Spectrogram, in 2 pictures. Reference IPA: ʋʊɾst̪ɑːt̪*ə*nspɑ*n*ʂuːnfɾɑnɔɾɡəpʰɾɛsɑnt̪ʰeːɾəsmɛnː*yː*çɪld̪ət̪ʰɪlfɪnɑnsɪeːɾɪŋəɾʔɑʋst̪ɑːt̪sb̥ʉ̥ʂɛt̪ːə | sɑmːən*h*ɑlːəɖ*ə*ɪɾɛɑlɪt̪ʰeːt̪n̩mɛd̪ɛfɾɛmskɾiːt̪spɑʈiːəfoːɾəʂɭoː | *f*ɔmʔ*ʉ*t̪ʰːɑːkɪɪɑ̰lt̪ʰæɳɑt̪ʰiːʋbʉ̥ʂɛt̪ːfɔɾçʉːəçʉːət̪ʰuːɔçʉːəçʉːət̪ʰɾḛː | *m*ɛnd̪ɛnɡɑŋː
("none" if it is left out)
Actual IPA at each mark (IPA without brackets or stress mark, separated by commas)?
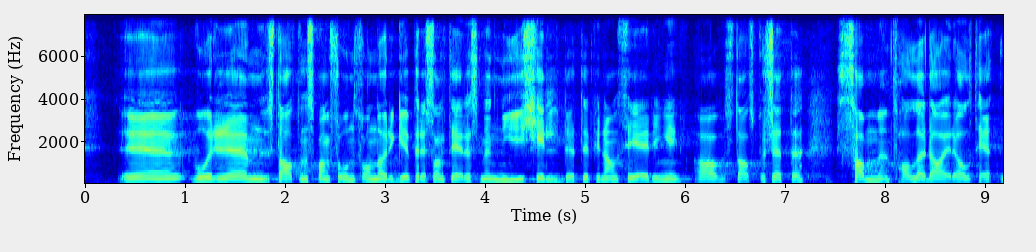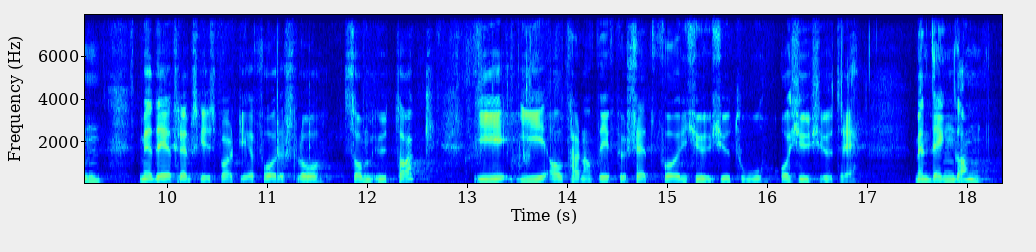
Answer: ə, ŋ, yː, f, ɑ, s, ʉː, m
